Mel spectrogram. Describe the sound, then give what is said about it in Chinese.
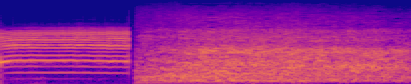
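A single loud goat bleat, a steady, buzzy, nasal cry lasting about half a second, then cut off abruptly by a harsh, wideband rushing noise that fills the rest. “草坪不让人歇凉，不如用来养山羊。”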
